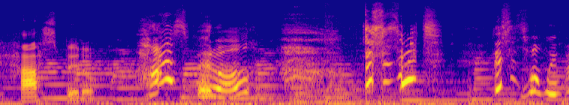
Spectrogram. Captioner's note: gasps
